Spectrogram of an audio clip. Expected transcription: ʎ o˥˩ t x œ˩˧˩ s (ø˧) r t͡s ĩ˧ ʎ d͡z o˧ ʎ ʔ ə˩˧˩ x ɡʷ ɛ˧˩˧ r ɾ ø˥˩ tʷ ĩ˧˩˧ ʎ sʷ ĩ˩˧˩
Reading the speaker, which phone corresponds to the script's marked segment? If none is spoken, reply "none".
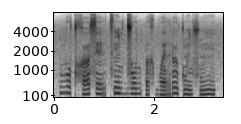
e˧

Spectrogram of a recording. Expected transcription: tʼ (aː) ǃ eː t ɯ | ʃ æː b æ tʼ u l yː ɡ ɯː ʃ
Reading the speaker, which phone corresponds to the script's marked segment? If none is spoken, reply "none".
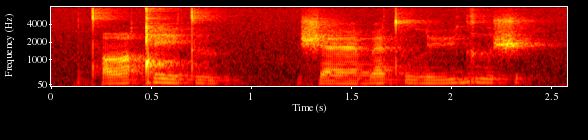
ɑː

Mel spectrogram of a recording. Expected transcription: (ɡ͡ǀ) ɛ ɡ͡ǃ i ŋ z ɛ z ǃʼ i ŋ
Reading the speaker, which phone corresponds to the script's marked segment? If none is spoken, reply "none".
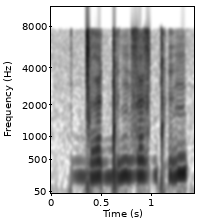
ɡ͡ǀ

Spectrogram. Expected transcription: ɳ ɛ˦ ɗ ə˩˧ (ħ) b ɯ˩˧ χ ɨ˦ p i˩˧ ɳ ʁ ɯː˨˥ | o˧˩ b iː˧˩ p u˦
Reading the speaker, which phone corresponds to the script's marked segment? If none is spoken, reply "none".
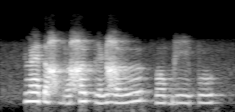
χ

